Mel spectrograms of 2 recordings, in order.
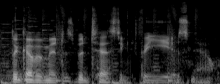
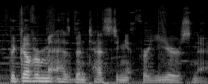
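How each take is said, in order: First: It is said in a deep, manly put-on voice. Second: It is said in the speaker's normal voice.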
